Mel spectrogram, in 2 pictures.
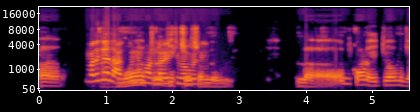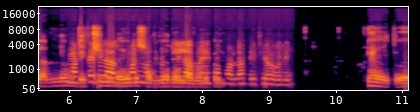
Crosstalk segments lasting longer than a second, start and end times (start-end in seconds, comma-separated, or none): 0.8-2.5, 6.1-8.4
